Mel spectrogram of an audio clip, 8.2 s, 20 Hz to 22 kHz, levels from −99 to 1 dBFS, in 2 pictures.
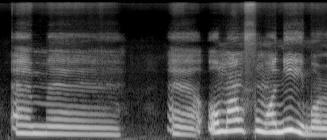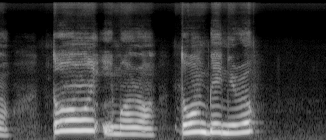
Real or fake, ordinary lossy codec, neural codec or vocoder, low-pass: fake; none; autoencoder, 48 kHz, 128 numbers a frame, DAC-VAE, trained on Japanese speech; 19.8 kHz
